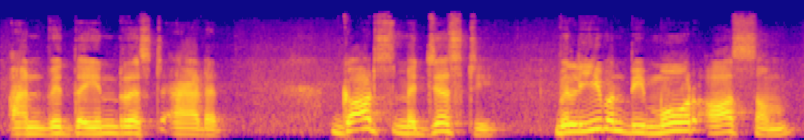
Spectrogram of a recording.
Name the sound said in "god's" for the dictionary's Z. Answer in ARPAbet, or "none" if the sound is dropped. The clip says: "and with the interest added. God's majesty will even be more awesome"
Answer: S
